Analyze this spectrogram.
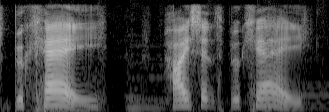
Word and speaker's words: Bucket: as well Cod Hala bucket it's pronounced bouquet remember H oh I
